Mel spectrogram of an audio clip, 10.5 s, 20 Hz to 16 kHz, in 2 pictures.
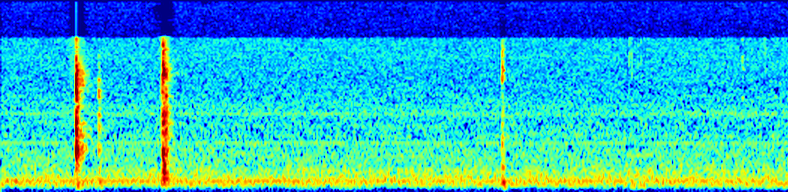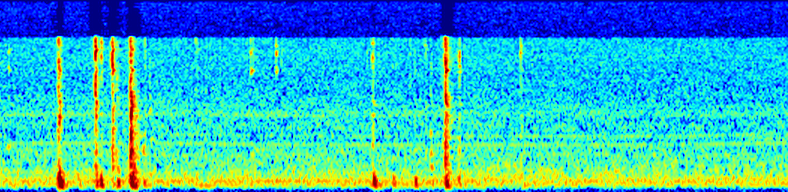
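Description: Scattered keystrokes on a computer keyboard as a password is entered during an Oracle APEX 21.2 install on Windows 10: a few isolated clicks early, then a quick cluster of taps near the middle and end, close and fairly quiet over a steady hum.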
